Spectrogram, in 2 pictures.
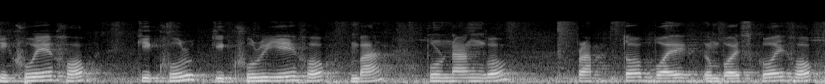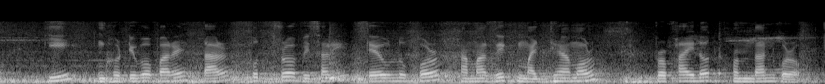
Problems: constant background noise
